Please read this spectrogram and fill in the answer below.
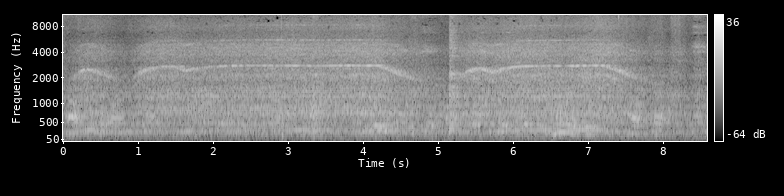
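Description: Indoor background noise with faint voices and a steady low hum. A high whine rises, holds level and falls away twice, broken by a click about five seconds in.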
